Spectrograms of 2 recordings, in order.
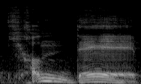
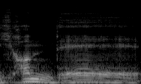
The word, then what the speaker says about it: Hyundai: joking about this because the pronunciation should be Hyundai. I would have taken Hyundai. It's what most people pronounce it as, and it makes sense. It ends in AI.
